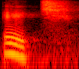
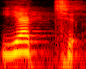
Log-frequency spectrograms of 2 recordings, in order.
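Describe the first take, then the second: First: The letter name starts with a vowel sound. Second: The letter name starts with a y sound. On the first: The speaker calls it right. "I want an H" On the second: The speaker calls it wrong. "yach beda namige"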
